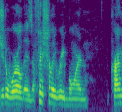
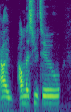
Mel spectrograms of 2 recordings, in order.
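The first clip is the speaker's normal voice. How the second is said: mock weepy, broken-up sobbing, stumbling tearful voice; 4 semitones higher than usual. Retelling a farewell scene where the character cries: imitating Mimi crying. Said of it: "and she's crying, like".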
